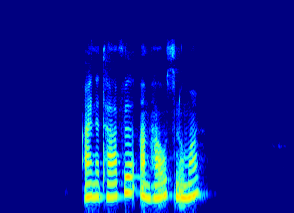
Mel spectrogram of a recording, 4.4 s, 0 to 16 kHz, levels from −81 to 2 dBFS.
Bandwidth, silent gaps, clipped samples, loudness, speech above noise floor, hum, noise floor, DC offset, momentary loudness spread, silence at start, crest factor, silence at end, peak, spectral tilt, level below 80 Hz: 8.8 kHz; none; under 0.1%; -30 LUFS; 59 dB; none; -88 dBFS; under 0.1%; 4 LU; 1.25 s; 22 dB; 1.4 s; -12 dBFS; -7 dB/octave; -72 dBFS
